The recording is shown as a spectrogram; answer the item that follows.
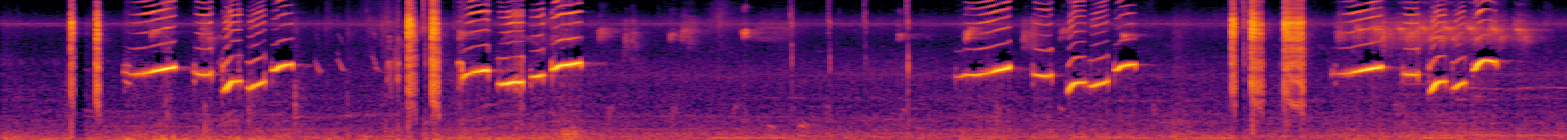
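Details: White-rumped shama female calling to the male, used to stir caged males into singing: sharp ticks followed by a sequence of clear whistled slides, the phrase repeated three times with quiet gaps.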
